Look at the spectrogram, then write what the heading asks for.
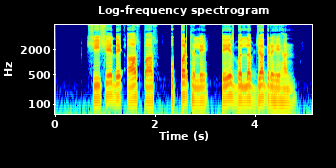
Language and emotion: Punjabi, neutral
